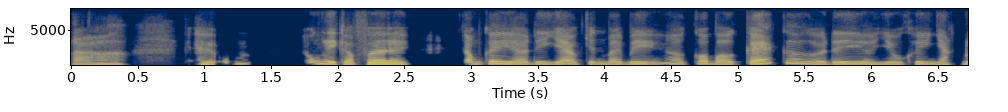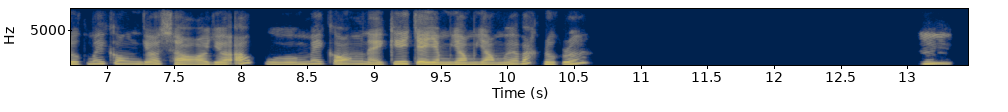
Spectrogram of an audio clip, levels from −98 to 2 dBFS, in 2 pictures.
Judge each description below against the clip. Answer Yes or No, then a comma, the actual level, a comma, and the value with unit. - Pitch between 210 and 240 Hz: Yes, high, 225 Hz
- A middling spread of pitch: Yes, average, 4.2 semitones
